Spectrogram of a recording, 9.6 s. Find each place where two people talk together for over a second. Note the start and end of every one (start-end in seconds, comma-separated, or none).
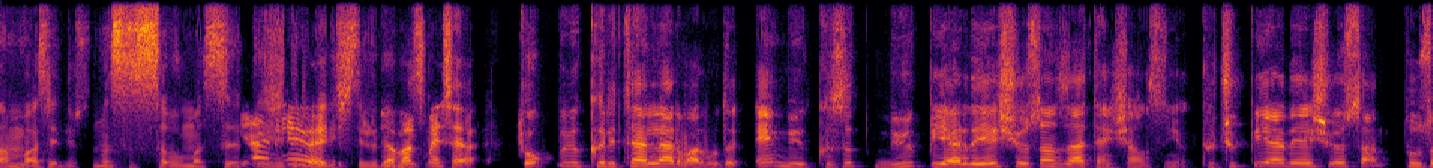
1.6-3.0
